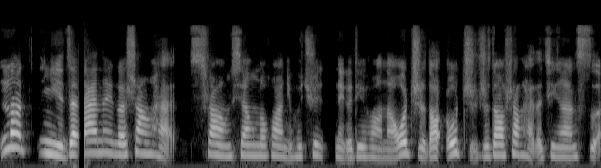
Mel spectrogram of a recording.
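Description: A woman talks at a fairly quick pace with hardly any pauses, in a plain, everyday voice. Her pitch is fairly high with ordinary variation, and the recording is very clean, with a silent background and a dry, close sound with no echo. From Sichuan, China. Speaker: podcast co-host. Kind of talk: casual chat.

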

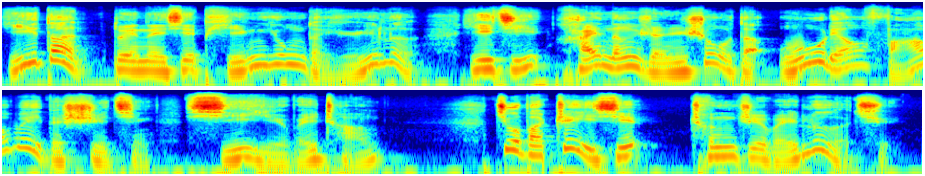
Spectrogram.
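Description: A man talks at a fairly slow pace with a medium pitch and a dark, mellow tone. His voice has vocal fry and very wide pitch swings. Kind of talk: literary audiobook reading, scripted narration of a novel. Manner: measured, steady, formal narrator delivery.

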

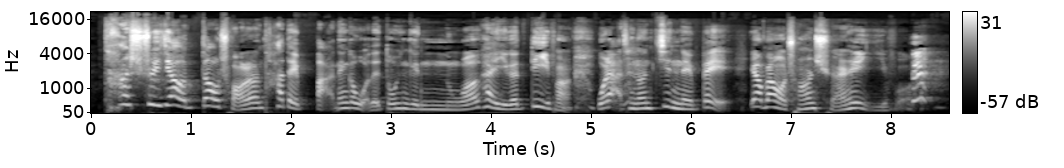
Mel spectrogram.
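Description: A woman talks at a moderate pace with hardly any pauses. Her tone is animated, with very wide pitch swings. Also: medium pitch for a woman. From Northeast China (Tieling, Liaoning). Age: 30s. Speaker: guest. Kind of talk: casual chat. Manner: animated, laughing often.

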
